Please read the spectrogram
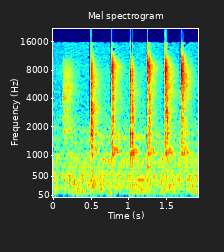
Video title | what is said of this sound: So You Got a Cremina Video 01--Unpacking and Evaluation of Status | it sounds a bit Hollow so this is all going to have to come off and it sounds Hollow because it's come loose from the boiler itself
